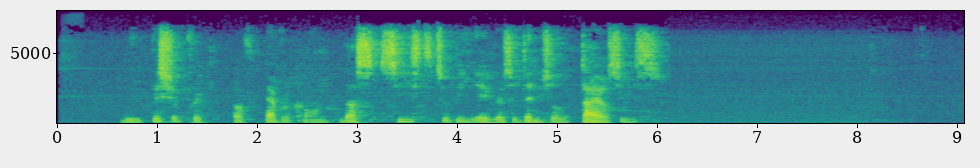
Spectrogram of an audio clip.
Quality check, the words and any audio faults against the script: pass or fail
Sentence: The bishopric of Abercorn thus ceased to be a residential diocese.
pass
